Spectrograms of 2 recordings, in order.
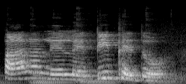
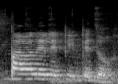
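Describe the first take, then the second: First: The word is said slowly. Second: The word is said at normal speed.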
